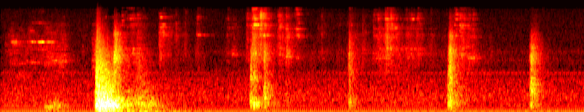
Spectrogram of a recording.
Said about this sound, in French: Elle va ouvrir la porte avec sa clé et entre.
